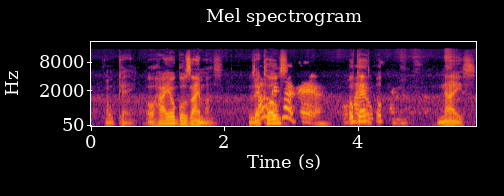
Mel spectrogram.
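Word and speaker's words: おはようございます: so can you for the audience can you pronounce it again how you say good morning ohayo gozaimasu okay ohio gozaimasu is that close okay nice nice excellent excellent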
